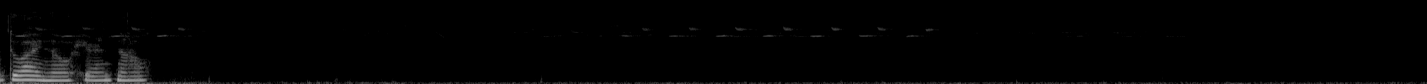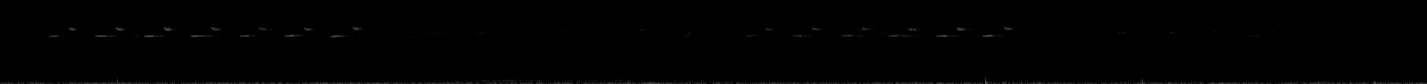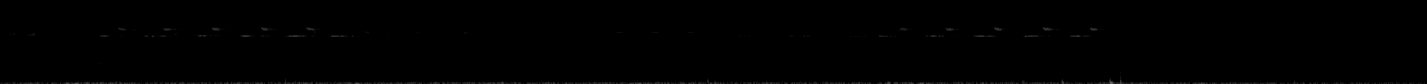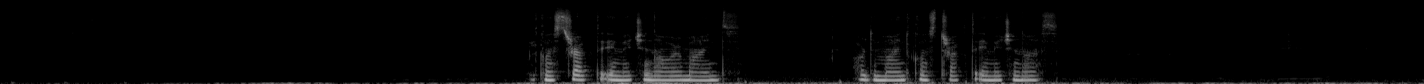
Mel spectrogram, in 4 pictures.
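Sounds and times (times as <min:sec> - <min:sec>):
faint songbird chirping: 0:00.0 - 0:57.0
low background noise: 0:00.0 - 0:57.0.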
